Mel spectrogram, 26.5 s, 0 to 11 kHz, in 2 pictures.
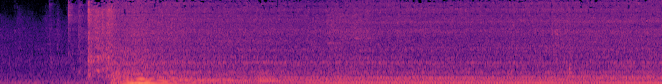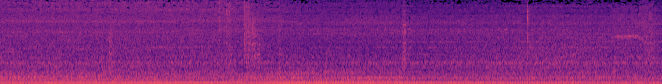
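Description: BMW 7 Series engine started remotely from the display key: it catches about two seconds in, flares up briefly, then settles into a steady idle.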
